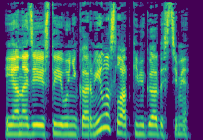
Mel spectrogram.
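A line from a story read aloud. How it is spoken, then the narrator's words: Menacing. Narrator (Russian): Грозно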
